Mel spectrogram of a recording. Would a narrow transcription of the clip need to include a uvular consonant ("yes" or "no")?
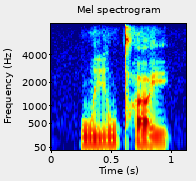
no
